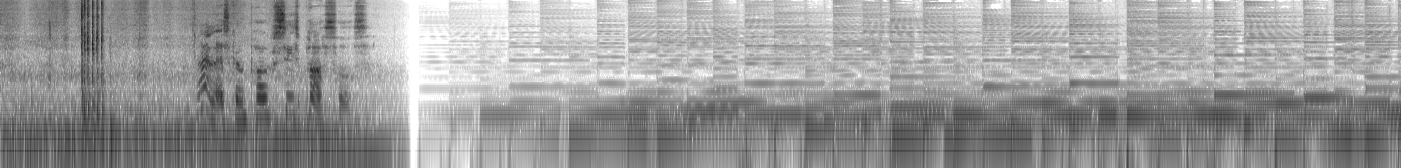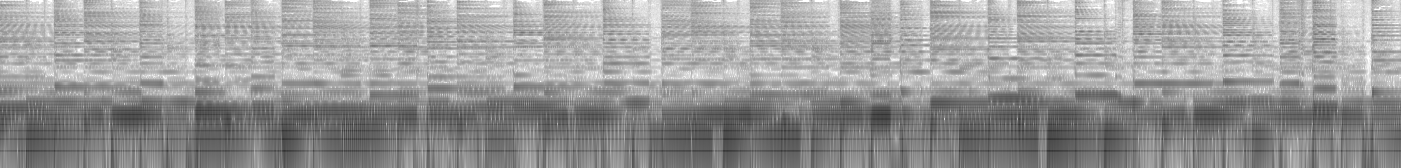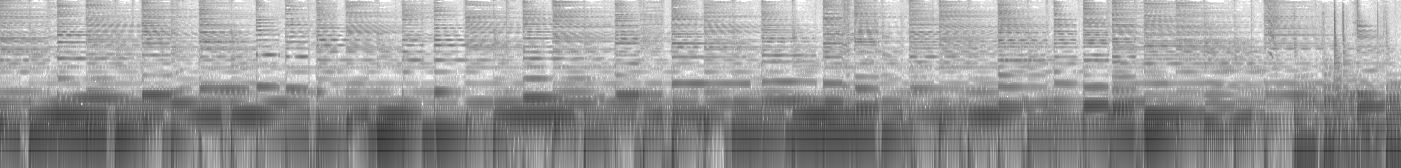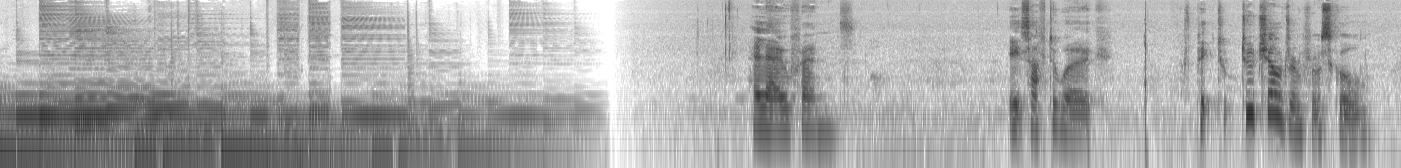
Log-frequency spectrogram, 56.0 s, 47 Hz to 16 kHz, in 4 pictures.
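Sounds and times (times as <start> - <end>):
plucked acoustic guitar music: 2.0 - 48.1.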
